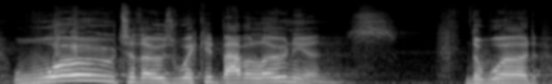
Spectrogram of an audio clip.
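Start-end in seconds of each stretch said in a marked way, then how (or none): 0.1-3.0 loud declaration ending the woe list; loud woe proclamation. Acted. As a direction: pronounce doom on the Babylonians. Third woe against the Babylonians.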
